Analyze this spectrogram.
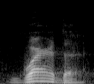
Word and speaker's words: guarda: In this case, we always pronounce the U. So, G-U-A, G-U-A, G-U-O, G-U-O. Exemplos, guarda, guarda.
